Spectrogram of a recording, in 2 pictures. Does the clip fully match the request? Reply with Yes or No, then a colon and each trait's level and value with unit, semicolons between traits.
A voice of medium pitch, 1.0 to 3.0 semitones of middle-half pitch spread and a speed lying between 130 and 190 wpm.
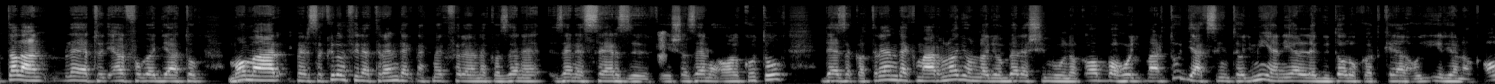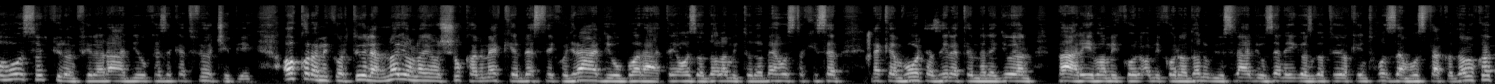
Yes: medium, 155 Hz; narrow, 2.6 semitones; fast, 155 wpm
